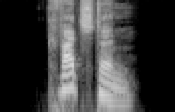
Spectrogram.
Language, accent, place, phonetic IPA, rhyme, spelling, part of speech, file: German, Germany, Berlin, [ˈkvat͡ʃtn̩], -at͡ʃtn̩, quatschten, verb, De-quatschten.ogg
- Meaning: inflection of quatschen: 1. first/third-person plural preterite 2. first/third-person plural subjunctive II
